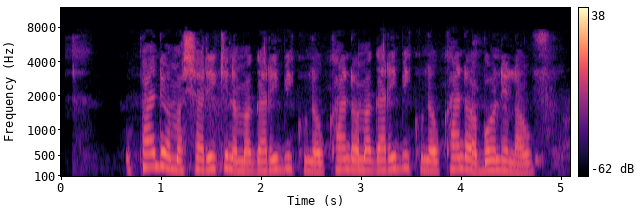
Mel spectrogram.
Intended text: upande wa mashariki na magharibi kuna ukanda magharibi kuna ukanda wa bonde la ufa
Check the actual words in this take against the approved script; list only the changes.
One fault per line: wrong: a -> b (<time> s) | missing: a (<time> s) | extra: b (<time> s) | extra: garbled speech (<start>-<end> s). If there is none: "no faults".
no faults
